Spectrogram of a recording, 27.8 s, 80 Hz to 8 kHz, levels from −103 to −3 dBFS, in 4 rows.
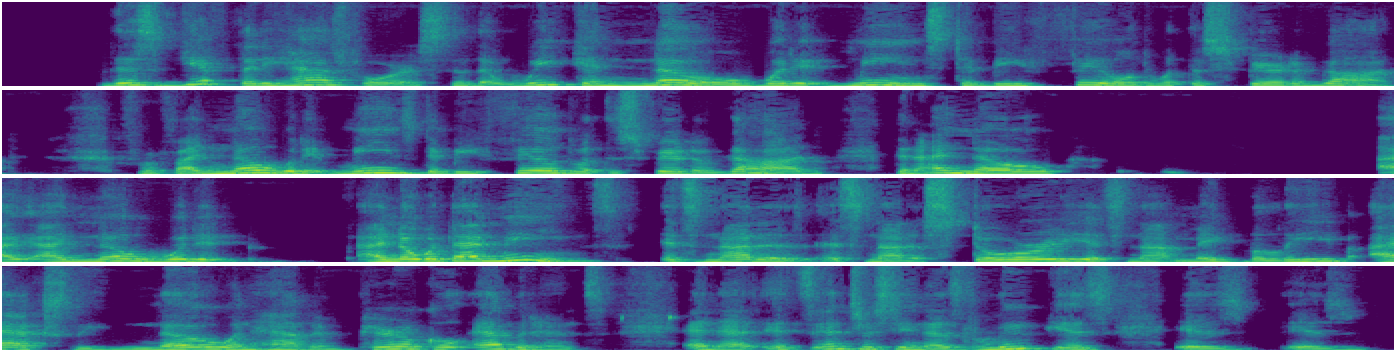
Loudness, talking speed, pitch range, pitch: -27 LUFS, 170 wpm, 155-200 Hz, 175 Hz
